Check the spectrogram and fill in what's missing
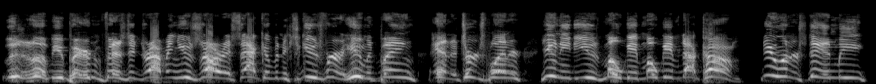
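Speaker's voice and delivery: high screaming drill instructor; drill sergeant yelling. Acted. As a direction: scream orders at the recruit. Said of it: "I'll be the drill sergeant".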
